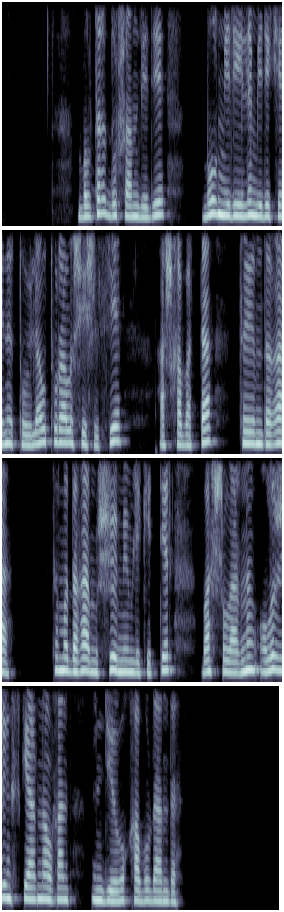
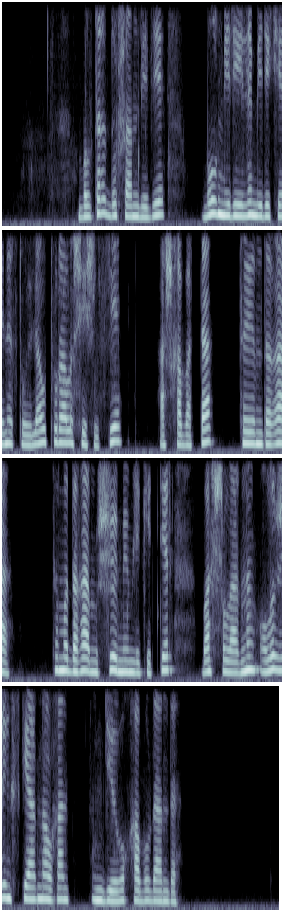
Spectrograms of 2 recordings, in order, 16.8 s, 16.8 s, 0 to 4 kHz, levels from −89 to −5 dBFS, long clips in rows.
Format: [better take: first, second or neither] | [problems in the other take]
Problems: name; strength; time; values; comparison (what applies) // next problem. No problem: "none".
first | noise reduction (neural diffusion model UNIVERSE++)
